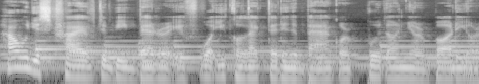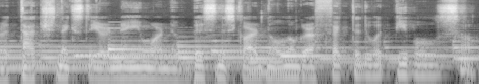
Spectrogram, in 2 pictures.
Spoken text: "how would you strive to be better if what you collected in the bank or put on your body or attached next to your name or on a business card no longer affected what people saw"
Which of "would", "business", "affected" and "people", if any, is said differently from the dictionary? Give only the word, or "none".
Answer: business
